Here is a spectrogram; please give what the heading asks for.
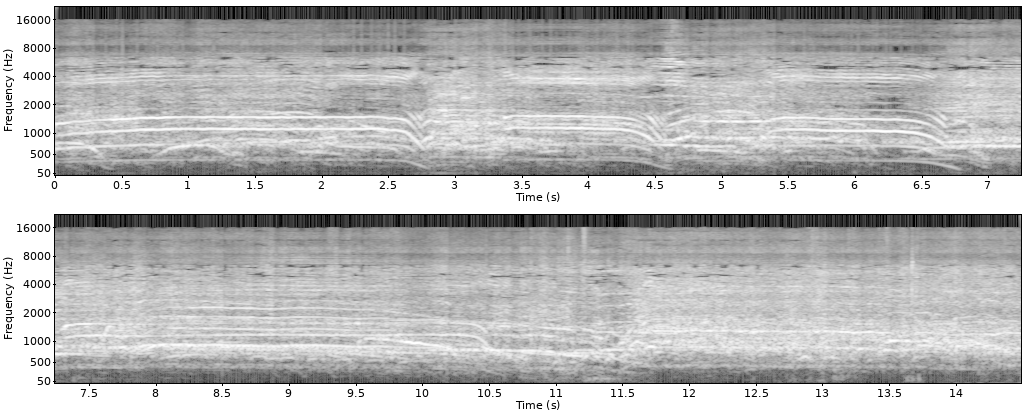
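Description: Students erupt in loud, wild cheering and screaming after a college student rapidly guzzles water, with high-pitched shrieks and whoops rising and falling continuously for about fifteen seconds.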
